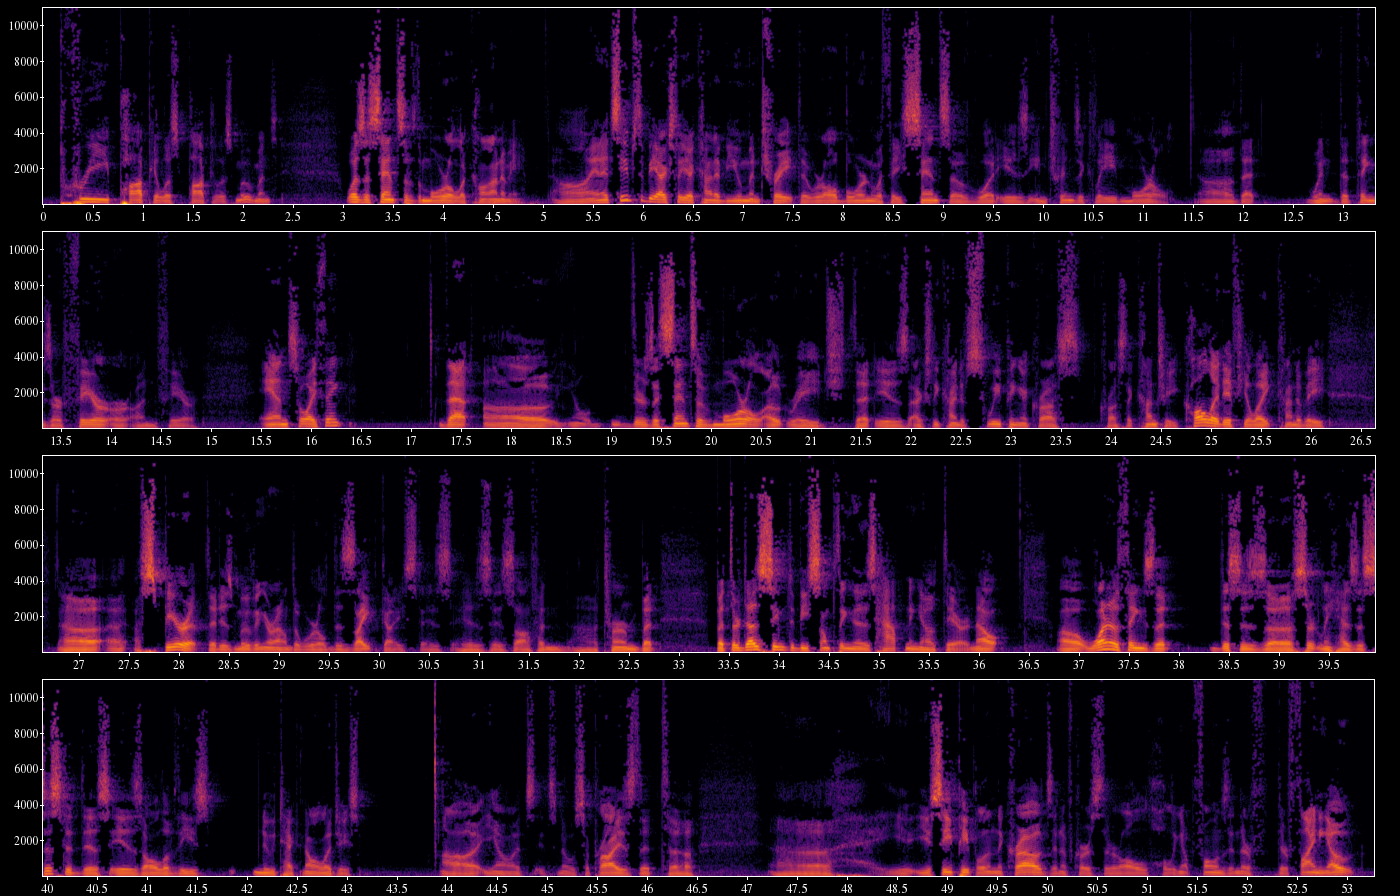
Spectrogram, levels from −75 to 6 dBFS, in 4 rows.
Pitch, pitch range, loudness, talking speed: 100 Hz, 90-110 Hz, -22 LUFS, 175 wpm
